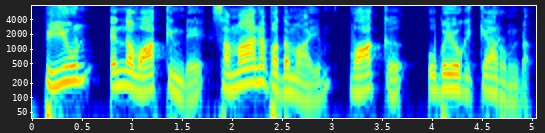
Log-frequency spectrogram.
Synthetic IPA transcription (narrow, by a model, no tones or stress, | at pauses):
pijuːn | e̞nːɐʋaːkːinde̞sɐmaːnɐbɐd̪ɐma̰ːjum | ʋaːkːɨ | ubɐjo̞ːɡikʲːaːruɳɖɨ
